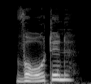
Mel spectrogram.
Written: vordende

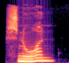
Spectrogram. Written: snurren

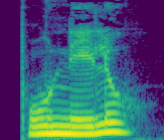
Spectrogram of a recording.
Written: brunello

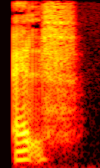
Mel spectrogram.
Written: alf

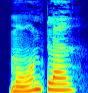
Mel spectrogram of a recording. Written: morgenblad

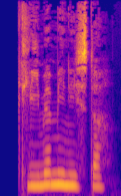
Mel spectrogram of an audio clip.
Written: klimaminister

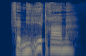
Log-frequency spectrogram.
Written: familiedrama

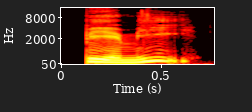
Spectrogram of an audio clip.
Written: BMI

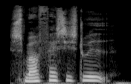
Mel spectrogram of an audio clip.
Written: småfascistoid

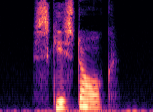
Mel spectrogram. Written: SKESTORK

